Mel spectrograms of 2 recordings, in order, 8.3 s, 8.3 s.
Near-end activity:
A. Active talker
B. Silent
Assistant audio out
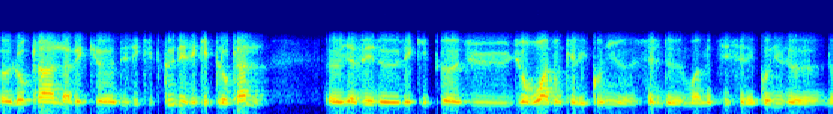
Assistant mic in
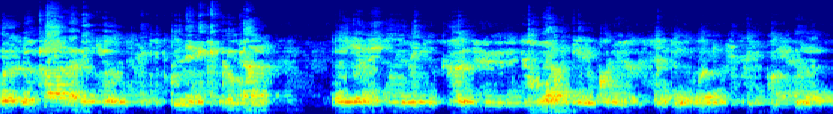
B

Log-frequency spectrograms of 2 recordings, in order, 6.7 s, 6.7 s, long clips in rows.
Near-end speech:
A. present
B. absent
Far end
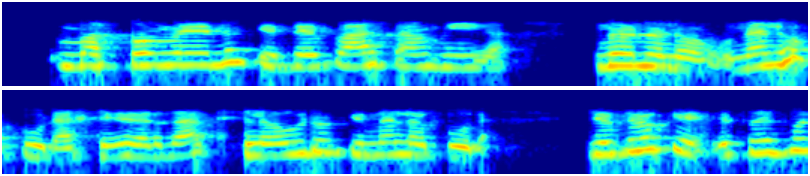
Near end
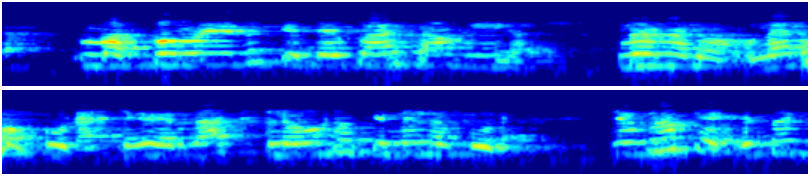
B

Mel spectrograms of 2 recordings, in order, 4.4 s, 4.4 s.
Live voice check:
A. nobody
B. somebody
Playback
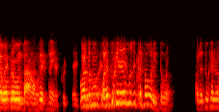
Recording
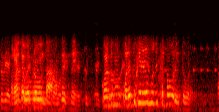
A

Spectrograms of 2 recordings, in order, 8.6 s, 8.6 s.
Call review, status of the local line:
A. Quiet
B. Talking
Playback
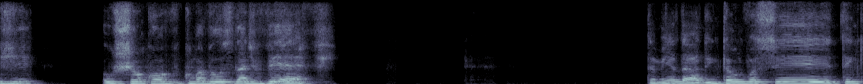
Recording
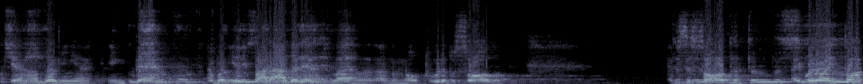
B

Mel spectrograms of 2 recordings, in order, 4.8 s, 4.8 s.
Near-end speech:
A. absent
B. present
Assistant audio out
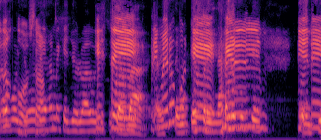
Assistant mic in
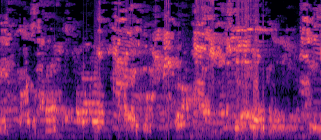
A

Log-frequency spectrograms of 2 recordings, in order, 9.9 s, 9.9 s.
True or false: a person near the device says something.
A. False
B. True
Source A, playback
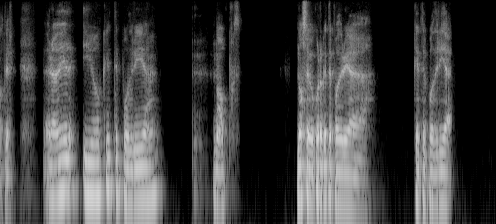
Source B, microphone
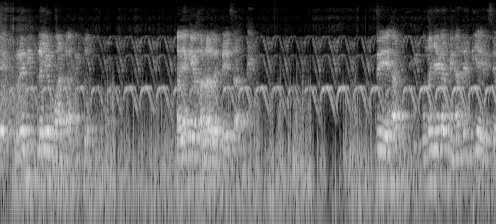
B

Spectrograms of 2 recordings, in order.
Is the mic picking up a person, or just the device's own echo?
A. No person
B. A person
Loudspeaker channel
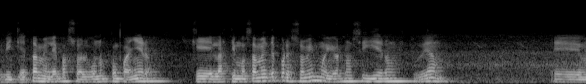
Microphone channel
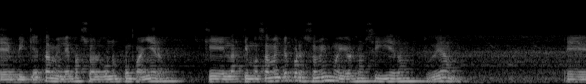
A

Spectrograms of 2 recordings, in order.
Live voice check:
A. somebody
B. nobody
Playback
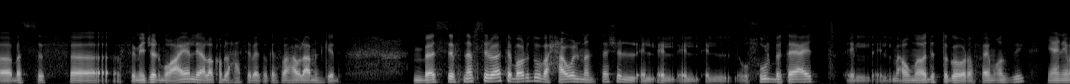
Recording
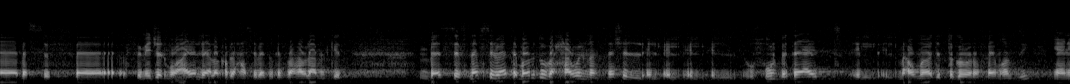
B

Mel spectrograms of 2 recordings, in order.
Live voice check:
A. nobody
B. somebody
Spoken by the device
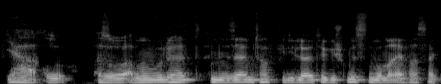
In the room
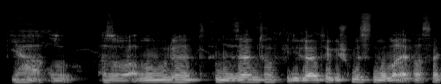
A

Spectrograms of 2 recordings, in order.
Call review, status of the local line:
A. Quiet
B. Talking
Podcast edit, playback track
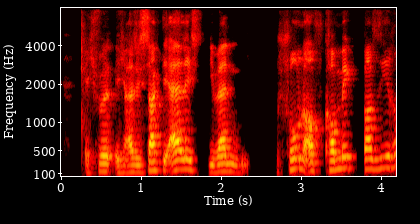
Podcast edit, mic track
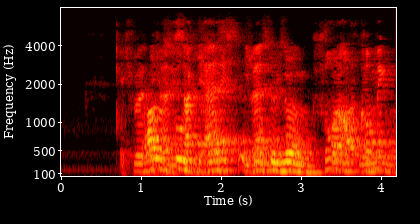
B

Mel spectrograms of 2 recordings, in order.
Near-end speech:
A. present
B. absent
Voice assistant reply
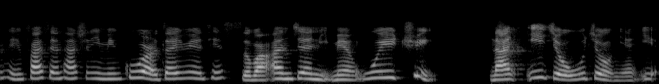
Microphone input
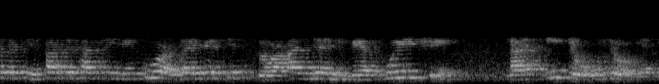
B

